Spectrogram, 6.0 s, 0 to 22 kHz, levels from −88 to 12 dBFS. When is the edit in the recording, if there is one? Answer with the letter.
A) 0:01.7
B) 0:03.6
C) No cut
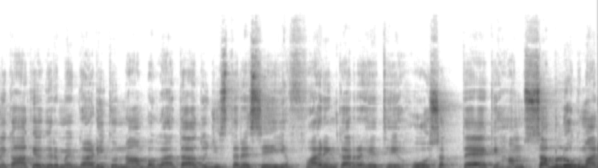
C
